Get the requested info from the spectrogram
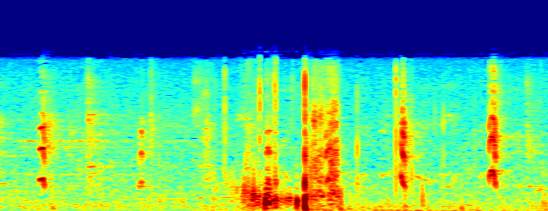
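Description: A lovebird gives five or six short, squeaky, nasal notes spaced unevenly over a few seconds, with a brief burst of rustling and scraping in the middle.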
